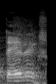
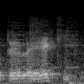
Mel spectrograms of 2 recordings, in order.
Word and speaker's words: TLX: Se puede pronunciar como Telex o TLX, pero yo creo que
